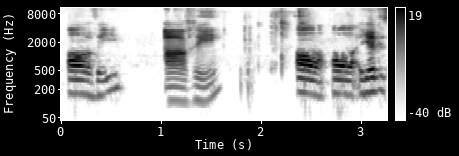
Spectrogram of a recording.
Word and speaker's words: Henri: No, it's Henri. You don't pronounce the H. It's just Henri.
